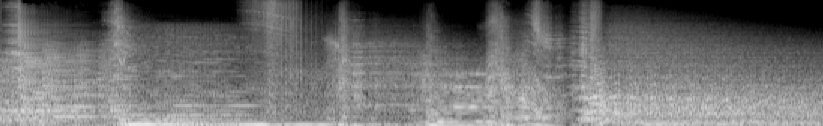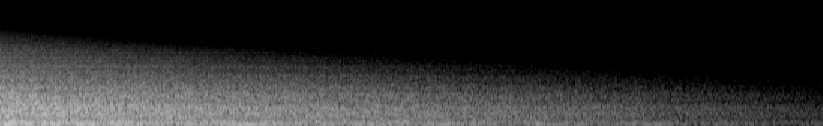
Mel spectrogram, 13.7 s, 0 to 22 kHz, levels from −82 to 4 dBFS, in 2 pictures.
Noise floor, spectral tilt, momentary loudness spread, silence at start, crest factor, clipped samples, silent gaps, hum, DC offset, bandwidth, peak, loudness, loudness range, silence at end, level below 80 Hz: -55 dBFS; -5 dB/octave; 20 LU; 0 s; 16 dB; under 0.1%; none; none; under 0.1%; over 20 kHz; 0 dBFS; -15 LUFS; 18 LU; 2.35 s; -22 dBFS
